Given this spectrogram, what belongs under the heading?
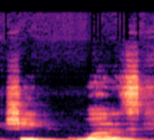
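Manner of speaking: SHE WAS low, as "shee wuhz"; correct pronunciation. Shown as a demonstration. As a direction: separate SHE and WAS, buzz the Z. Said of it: "vai sair bonito".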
